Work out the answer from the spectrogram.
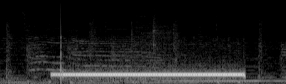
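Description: A telephone line tone during a call being placed: one loud, steady, unbroken tone lasting about two seconds, with a faint click near its start and quiet background noise before and after.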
